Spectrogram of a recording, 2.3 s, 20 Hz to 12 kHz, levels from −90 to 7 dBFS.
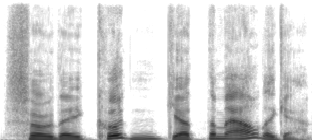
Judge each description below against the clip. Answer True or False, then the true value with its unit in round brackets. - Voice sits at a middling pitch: True (155 Hz)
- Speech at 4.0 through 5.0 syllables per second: False (3.7 syllables/s)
